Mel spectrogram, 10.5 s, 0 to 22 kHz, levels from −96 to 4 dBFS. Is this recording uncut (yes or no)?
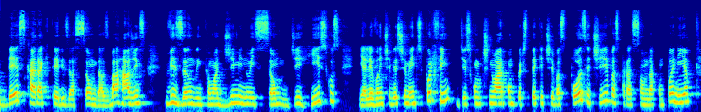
yes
